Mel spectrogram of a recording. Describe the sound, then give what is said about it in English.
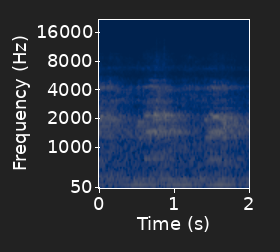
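Two harsh, squawking Yucatan parrot calls play back from an educational button on an interactive stairwell railing. Each call is a loud, rasping burst of about half a second over a steady low hum. “And here's a button for the Yucatan parrot.”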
